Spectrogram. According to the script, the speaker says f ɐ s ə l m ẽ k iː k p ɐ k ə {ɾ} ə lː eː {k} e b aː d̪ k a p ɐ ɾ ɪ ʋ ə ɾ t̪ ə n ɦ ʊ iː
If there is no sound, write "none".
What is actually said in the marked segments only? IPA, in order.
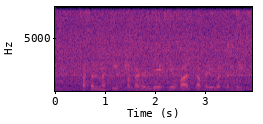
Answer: ɽ, k

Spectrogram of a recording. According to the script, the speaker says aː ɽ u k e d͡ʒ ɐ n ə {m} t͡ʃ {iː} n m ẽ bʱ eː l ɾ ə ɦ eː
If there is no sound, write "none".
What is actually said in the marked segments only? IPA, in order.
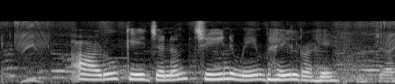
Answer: m, iː

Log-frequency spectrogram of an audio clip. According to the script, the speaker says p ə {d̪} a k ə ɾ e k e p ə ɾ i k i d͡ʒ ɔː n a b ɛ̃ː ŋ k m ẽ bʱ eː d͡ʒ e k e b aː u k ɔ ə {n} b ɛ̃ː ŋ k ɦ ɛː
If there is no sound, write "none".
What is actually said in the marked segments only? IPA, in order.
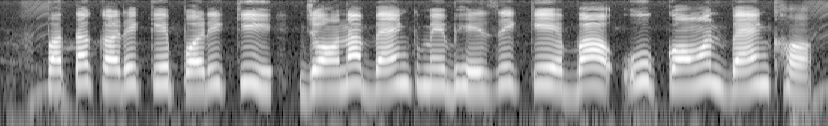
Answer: t̪, n

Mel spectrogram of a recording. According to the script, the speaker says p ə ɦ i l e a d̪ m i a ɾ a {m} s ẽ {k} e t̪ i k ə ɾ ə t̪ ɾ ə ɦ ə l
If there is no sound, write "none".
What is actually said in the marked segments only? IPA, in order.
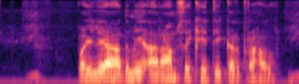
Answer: m, kʰ

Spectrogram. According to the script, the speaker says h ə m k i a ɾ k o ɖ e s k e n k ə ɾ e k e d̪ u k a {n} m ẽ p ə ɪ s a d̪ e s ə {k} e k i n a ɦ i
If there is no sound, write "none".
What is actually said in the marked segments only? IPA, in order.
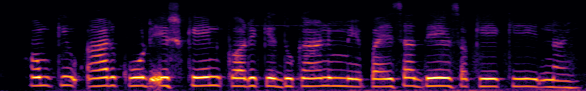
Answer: n, k

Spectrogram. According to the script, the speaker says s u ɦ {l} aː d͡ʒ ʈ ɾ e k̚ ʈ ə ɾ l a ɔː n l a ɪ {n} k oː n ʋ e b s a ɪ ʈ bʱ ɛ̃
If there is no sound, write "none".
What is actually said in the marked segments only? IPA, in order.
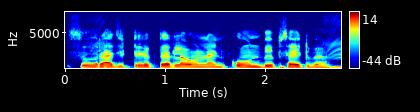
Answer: ɾ, n

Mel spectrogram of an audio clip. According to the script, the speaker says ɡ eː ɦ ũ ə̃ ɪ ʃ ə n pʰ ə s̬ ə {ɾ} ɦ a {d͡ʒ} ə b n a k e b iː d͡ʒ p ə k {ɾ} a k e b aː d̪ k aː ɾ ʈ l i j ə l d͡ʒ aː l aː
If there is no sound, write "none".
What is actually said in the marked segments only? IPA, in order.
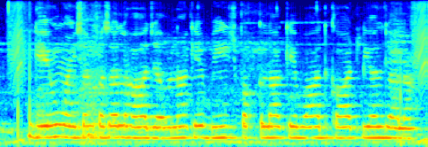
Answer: l, d͡ʒ, l

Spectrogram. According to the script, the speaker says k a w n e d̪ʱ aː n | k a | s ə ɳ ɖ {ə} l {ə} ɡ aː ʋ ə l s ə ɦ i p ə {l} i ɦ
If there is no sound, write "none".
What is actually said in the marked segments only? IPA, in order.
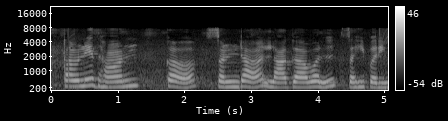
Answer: a, a, ɾ

